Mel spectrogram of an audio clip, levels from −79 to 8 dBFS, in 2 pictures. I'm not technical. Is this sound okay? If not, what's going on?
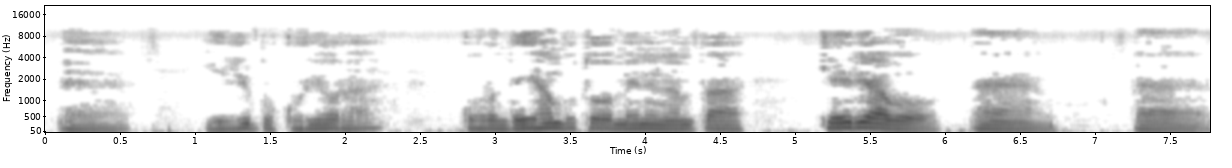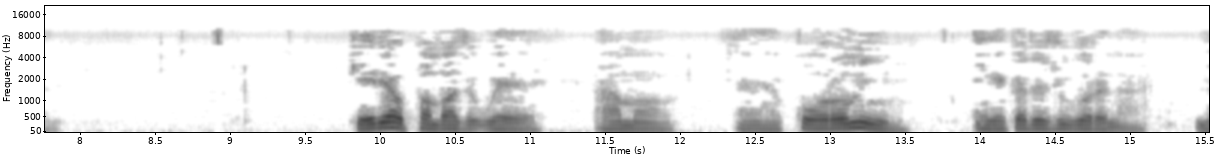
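No. From start to finish the speech has a dull quality, and nothing is heard above about 10.5 kHz, so the crisp top end is missing. This is likely transcoding between lossy codecs: the sound points to a low-quality MP3 that was later re-saved as WMA. The second format wasted effort preserving the first one's damage and added its own, so the two kinds of artefact are heard together.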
